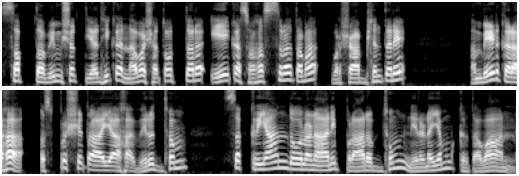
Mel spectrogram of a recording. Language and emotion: Sanskrit, neutral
